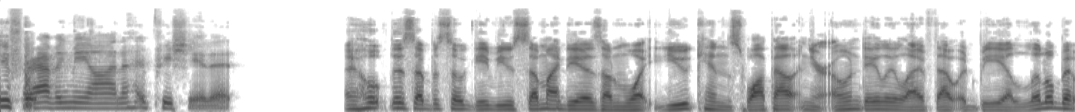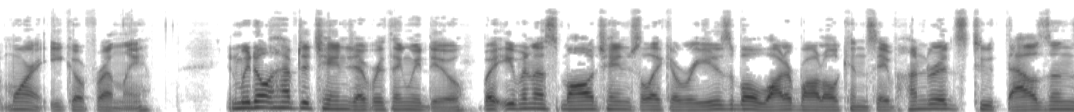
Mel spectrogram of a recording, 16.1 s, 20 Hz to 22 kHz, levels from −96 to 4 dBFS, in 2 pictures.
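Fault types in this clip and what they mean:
Damaged data in a compressed stream: a stretch of the encoded speech data arrived corrupted, with bytes lost, zeroed or overwritten. The decoder could not read those frames correctly, lost its place in the stream and had to hunt for the next valid frame header before decoding normally again. In this clip that shows as a brief glitch lasting about 20 ms, from 4.17 to 4.19 s.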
